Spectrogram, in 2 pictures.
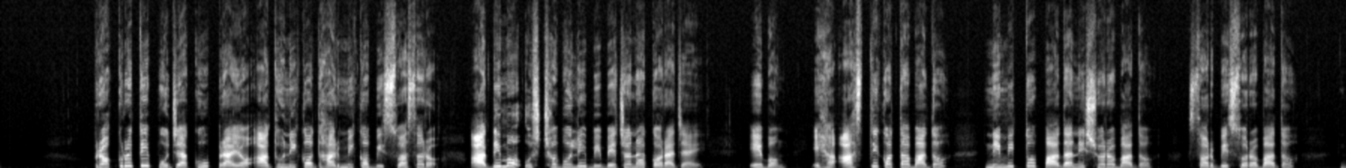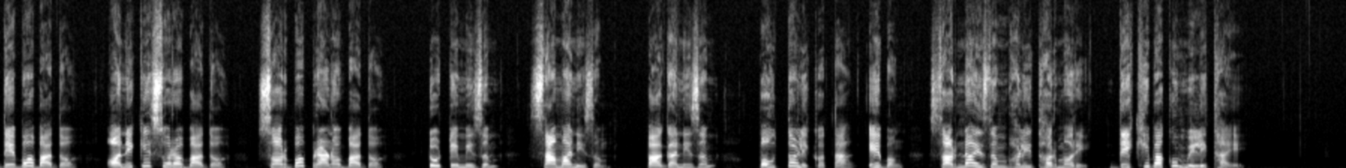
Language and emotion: Odia, neutral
